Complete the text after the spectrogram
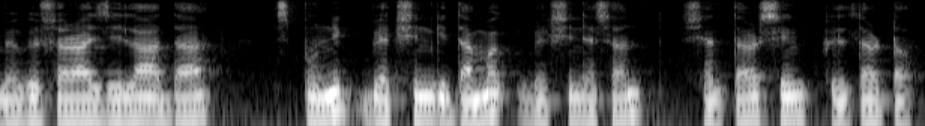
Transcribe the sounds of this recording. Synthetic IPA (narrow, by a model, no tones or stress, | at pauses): beɡusɐɾajzilada | spunik̚bek̚sinɡidamɐk̚bʱek̚sinesɔnsentɐɾsiŋpʰiltɐɾʈɔw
